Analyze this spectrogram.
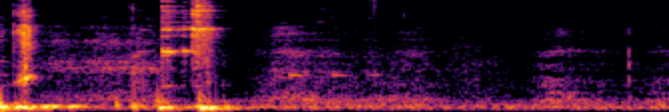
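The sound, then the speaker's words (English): A bottle of Wells Banana Bread Beer is opened: a few sharp glassy clinks and a quick pop of the cap, followed by a soft, steady hiss that fades out over the next couple of seconds. “Yeah, well, let's open it up. And okay. This is a bottle.”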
